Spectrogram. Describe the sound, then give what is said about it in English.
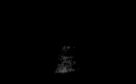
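A single short bark from a dog in the background, faint and brief in otherwise near silence. “I don't know if you guys can hear my dog in the background. I'm so sorry about that.”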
